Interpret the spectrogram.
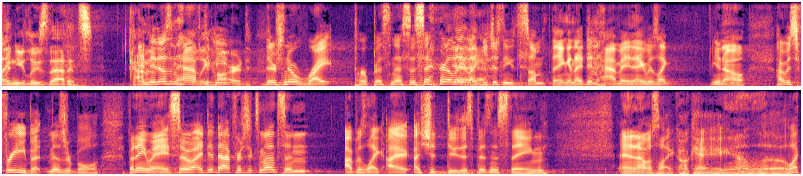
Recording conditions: live audience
